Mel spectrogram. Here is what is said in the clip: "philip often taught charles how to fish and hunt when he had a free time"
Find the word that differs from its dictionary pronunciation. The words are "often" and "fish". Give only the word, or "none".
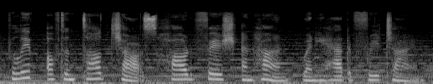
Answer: none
